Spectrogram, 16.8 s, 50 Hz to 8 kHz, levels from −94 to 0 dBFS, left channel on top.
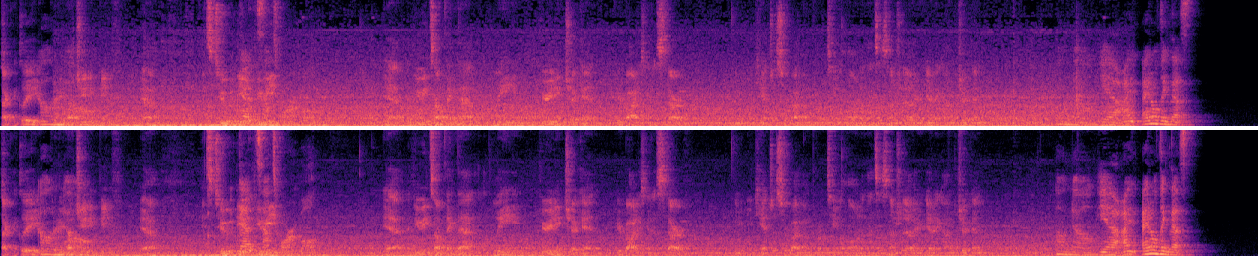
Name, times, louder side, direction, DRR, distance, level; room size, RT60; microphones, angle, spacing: voice 1, 0.0-3.7 5.1-9.2 9.8-13.1, equal, 10° right, -2 dB, 1.9 m, -30 dB
voice 2, 0.5-1.3 3.2-4.2 14.1-15.8, right 2 dB, 55° right, 4 dB, 0.7 m, -27 dB
sound 1, 0.7-15.1, left 4 dB, 45° left, 0.4 m, -27 dB
5.4 x 5.1 x 5.1 m, 0.63 s
head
